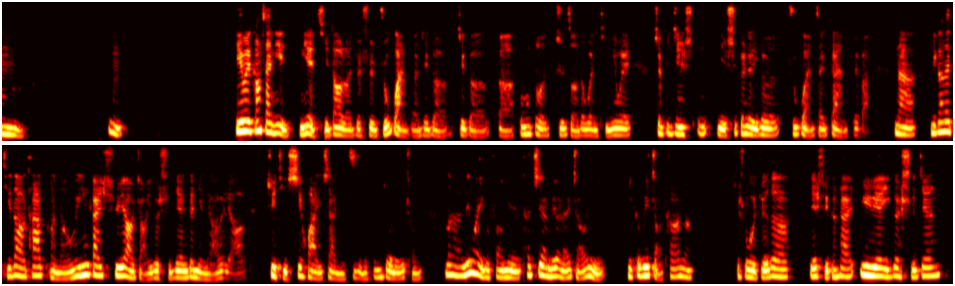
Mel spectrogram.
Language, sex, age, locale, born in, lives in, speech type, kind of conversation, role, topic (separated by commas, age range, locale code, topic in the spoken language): Chinese, male, 35-39, zh-CN, China, United States, conversation, advice, advisor, 如何在新工作中更快适应不熟悉的人际关系和工作流程？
